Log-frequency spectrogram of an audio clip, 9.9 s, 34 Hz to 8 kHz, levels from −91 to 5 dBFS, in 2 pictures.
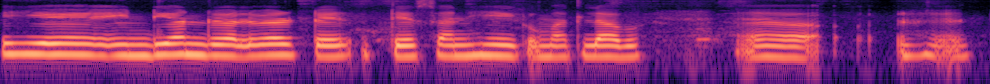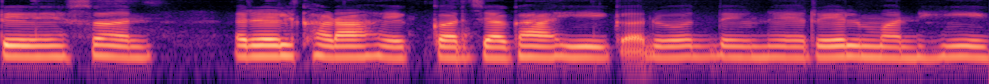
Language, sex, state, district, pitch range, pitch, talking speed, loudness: Sadri, female, Chhattisgarh, Jashpur, 195-215 Hz, 205 Hz, 120 wpm, -17 LUFS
